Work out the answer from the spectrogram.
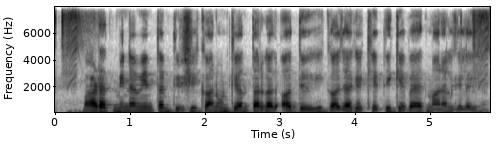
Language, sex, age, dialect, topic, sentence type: Magahi, male, 18-24, Western, agriculture, statement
